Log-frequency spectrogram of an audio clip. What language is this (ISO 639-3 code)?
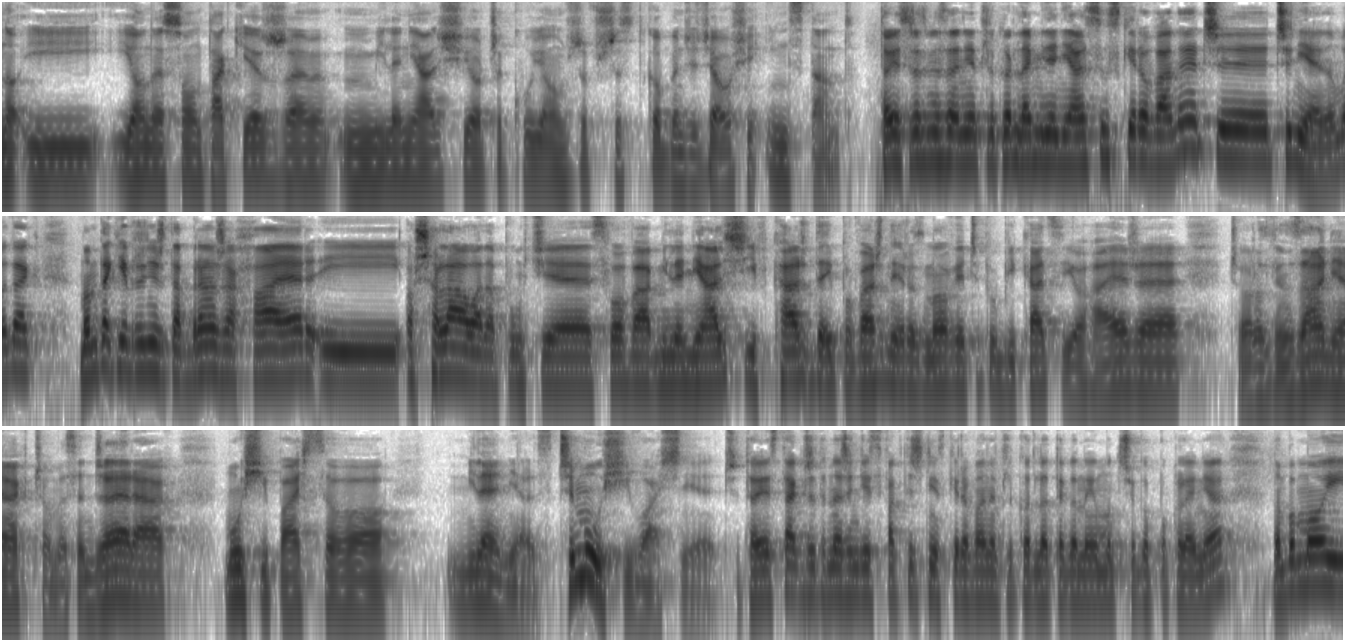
pol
